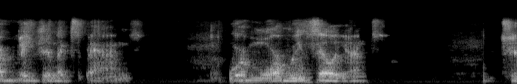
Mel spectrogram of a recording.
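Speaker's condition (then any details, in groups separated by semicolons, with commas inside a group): Laryngectomy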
